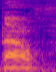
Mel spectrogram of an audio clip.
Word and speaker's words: Bale: And then Pale does rhyme with Bale.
